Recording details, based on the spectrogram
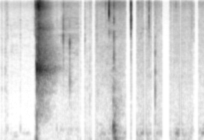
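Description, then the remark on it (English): A single crisp finger snap cracks out sharply and rings briefly before fading, followed by faint, scattered low murmurs and soft clicks. “Is that a finger snap of revelation?”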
